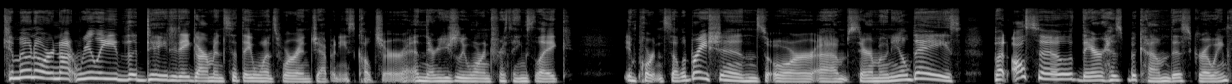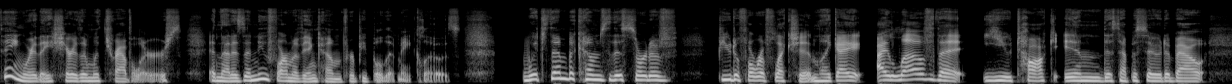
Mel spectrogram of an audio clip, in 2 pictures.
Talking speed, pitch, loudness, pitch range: 180 wpm, 170 Hz, -19 LUFS, 150-215 Hz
